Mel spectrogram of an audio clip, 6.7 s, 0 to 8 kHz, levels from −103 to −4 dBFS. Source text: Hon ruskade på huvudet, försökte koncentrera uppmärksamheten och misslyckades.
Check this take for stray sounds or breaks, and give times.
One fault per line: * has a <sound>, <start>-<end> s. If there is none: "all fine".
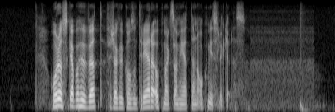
* has a thud, 6.0-6.2 s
